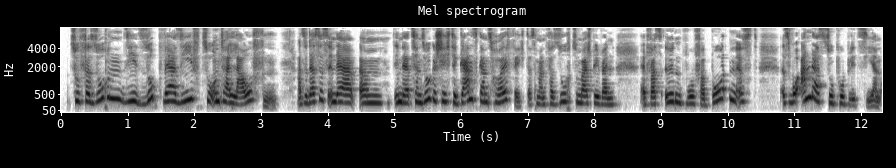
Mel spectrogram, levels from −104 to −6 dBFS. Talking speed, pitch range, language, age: 155 wpm, 220-300 Hz, German, 20-39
